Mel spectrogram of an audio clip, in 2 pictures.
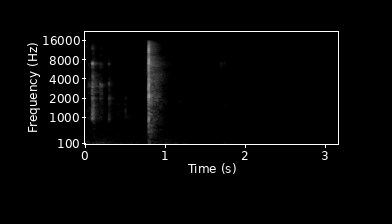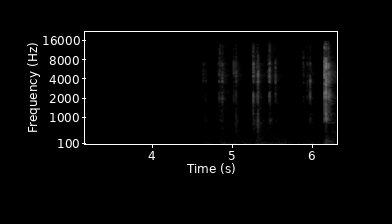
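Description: Long acrylic nails tap a small, clear plastic snail mucin serum bottle held in one hand; it has a black pump cap and a gold label and is hollow and partly filled with liquid. A few quick, bright clicks are followed by one sharper, louder tap, then a long silence. A final run of light, dry taps ends the clip, each stopping almost instantly with no low body.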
